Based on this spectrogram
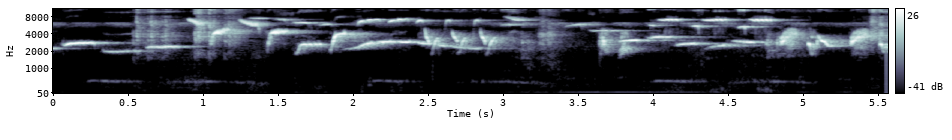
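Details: Sumatran leafbird master song used to train songbirds: a rapid, varied run of high whistled and slurred notes, rising and falling sweeps with chattering bursts, continuous and busy, with a faint low hum beneath.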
